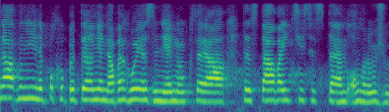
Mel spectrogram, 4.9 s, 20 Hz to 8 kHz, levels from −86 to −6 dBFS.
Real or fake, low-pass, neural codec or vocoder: fake; 7.2 kHz; codec, 16 kHz, 2 kbps, FreqCodec, smaller model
